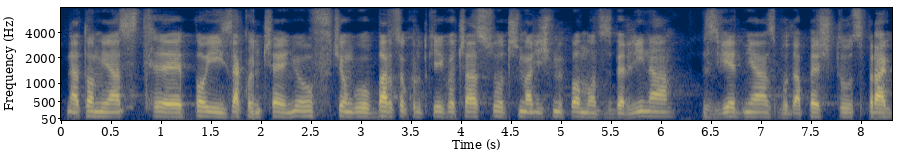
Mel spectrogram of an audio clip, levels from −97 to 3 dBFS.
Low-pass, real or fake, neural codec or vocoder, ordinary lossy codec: none; fake; codec, 16 kHz, 6 kbps, DAC; none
